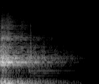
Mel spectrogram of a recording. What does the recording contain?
STAB 029 mastered 16 bit
A short electronic percussive sound burst. Created with Metaphysical Function from Native
Instruments. Further edited using Cubase SX and mastered using Wavelab.
electronic, short, percussion, effect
